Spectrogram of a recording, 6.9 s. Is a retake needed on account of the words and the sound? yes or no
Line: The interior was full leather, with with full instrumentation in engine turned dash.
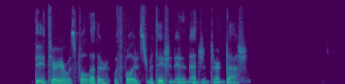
yes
